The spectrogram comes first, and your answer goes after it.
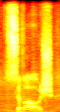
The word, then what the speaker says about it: Sauvage: I was like, oh, do you have Savage? And she was like, Sauvage. I was like, ah, so that's how you say it.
